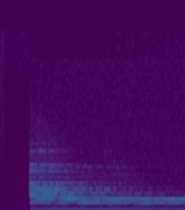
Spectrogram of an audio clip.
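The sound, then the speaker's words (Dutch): A bell is struck once after a brief silence, its loud, rich tone with a deep hum and bright overtones ringing on steadily without fading much. No one speaks. “Kling. Klok.”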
